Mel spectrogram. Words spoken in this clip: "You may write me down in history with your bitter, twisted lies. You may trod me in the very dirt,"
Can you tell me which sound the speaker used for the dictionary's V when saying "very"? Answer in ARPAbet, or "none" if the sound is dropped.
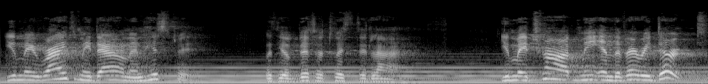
V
